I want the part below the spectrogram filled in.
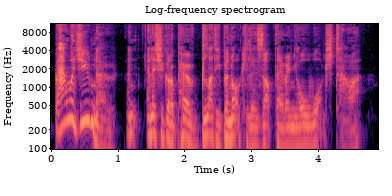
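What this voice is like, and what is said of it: Stroppy teenager voice. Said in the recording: “continuing with my stroppy teen impersonation.”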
